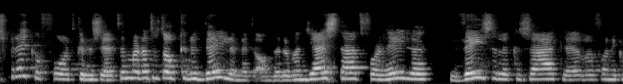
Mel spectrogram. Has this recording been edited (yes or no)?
yes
